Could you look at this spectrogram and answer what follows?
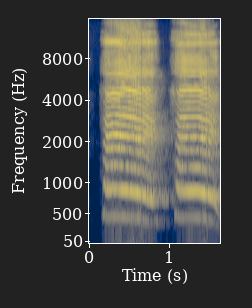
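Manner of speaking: high chest voice, belted. Showing a learner the high upper chest belting voice. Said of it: "That's really that sound".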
